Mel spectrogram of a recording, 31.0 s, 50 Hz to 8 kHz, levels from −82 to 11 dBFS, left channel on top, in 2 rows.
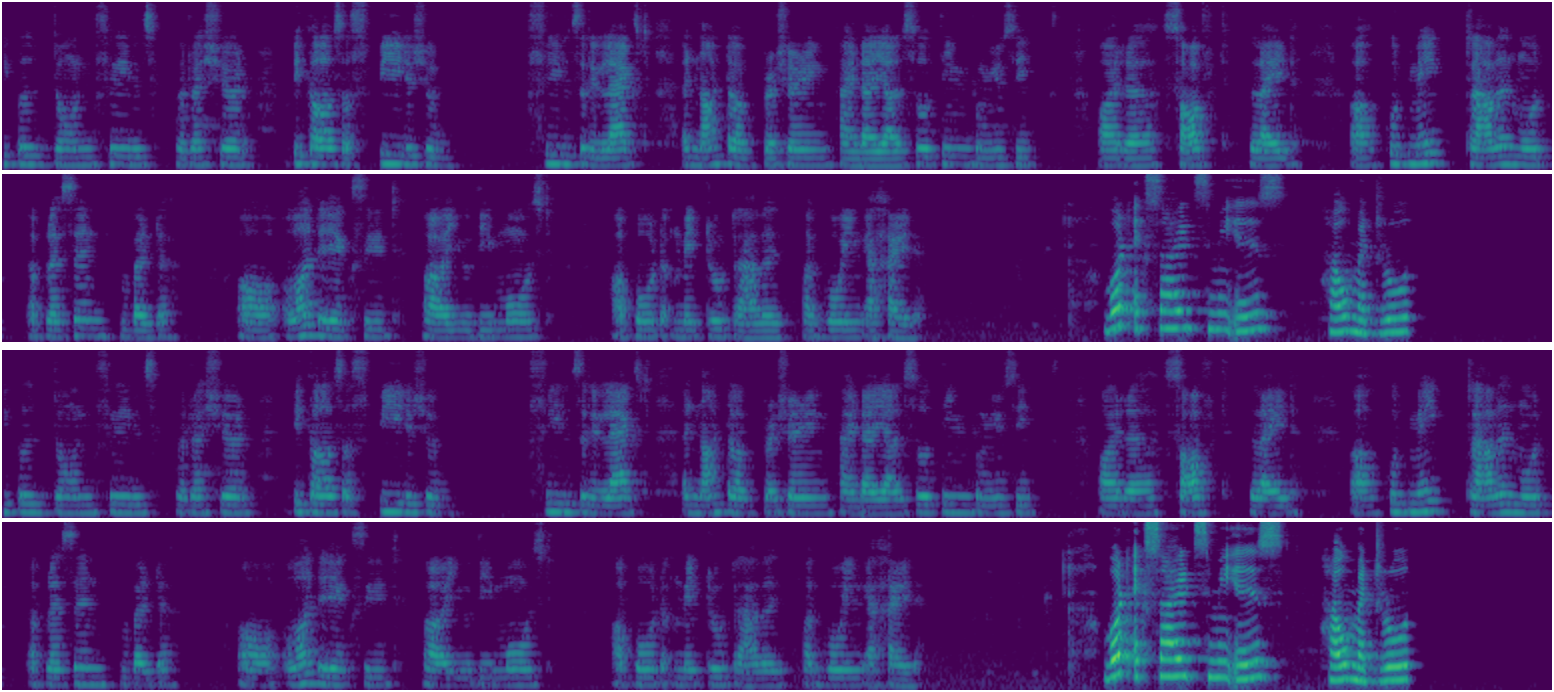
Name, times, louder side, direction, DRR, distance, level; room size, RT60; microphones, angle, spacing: voice 1, 0.0-2.5 2.9-4.5 5.3-10.3 10.7-12.1 12.5-13.0 13.5-15.5 15.7-17.2 17.8-19.4 19.7-20.9 21.6-24.7, left 1 dB, 75° left, 2.5 m, -39 dB
voice 2, 26.5-28.3 28.7-29.6, right 6 dB, 50° right, 0.4 m, -23 dB
5.0 x 3.0 x 2.7 m
head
